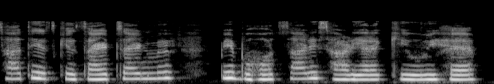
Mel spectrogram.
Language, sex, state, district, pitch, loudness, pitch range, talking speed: Hindi, female, Jharkhand, Ranchi, 240 Hz, -15 LUFS, 230-265 Hz, 155 wpm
